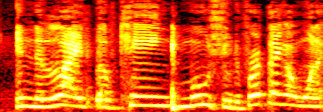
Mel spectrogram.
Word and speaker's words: Mushu: the light of king mooshu the first thing i want to ask is am i pronouncing your name correctly yes you are okay king mushu just like a dragon from mulan okay all right now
